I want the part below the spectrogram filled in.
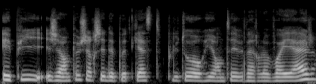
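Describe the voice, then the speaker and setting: At a moderate pace, a woman speaks in a fairly low pitch with monotone, flat intonation, on a very clean recording with a silent background. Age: 20s. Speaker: podcaster. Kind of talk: self-presentation interview.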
